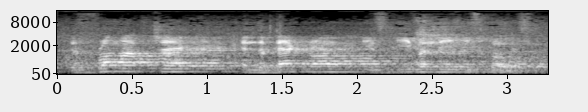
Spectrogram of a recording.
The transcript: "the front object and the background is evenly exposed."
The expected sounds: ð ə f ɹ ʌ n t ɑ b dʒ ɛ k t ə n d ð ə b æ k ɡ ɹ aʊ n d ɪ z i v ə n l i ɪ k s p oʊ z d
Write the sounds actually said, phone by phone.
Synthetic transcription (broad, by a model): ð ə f ɹ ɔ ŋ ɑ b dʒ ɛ k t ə n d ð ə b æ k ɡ ɹ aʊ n ɪ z i v ə n l i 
